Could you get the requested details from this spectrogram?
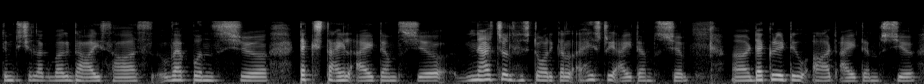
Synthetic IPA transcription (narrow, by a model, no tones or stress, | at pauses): t̪imt̪i̥t͡ʃʰilɐɡbʱɐɡɖaːjsaːsʋepɐnst͡ʃʰiʈeksʈaːɪla̰ːjʈɐmst͡ʃʰinɛːt͡ʃuɾɐlɦisʈoːɾikɐlɦisʈɾiʔa̰ɪʈɐmst͡ʃʰiɖekoɾeʈiʋaːɾʈʰaːjʈɐmst͡ʃʰi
